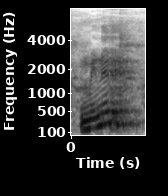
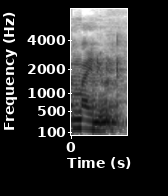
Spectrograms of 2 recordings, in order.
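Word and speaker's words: minute: ठीक है घरी की सुई को क्या कहेंगे मिनट और माइन्यूट का मतलब एडजेक्टिव यानी थोड़ा एकदम कम उसको कहते हैं माइन्यूट तो हम देख रहे हैं कि एक ही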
